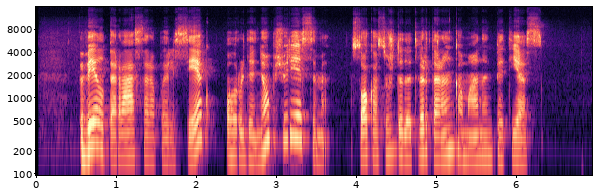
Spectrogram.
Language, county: Lithuanian, Vilnius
